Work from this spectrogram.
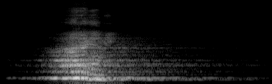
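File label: neutral, voice; yamiko aragami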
